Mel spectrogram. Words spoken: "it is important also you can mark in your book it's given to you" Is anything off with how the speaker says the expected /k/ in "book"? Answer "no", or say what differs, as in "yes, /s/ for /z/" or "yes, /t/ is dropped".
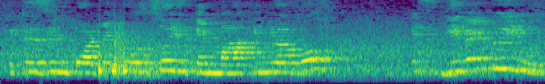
yes, /k/ is dropped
